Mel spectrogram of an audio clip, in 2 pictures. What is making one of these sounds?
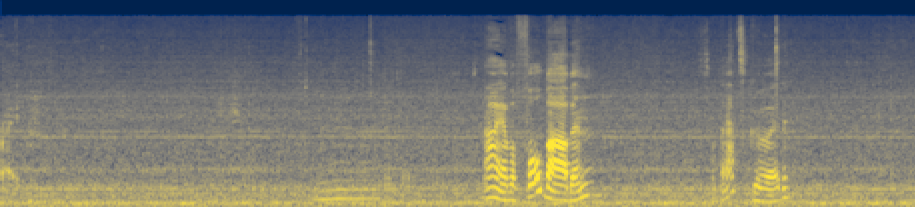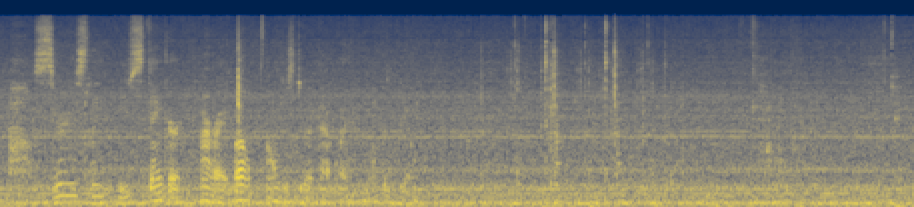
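A sewing machine hums steadily.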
